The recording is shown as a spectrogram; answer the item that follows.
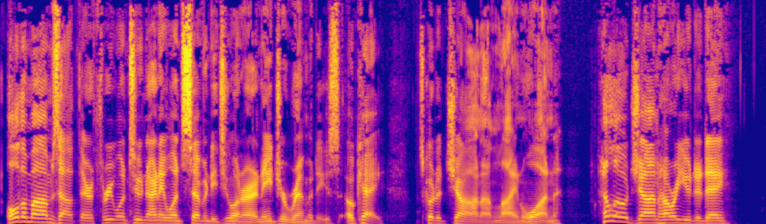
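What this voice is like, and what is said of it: Hoarse voice. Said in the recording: “a hoarse voice just from overuse, I'm not sick or anything”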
